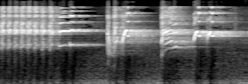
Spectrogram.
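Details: White-rumped shama song used to get other shamas singing: a rapid pulsed trill at first, then sustained high whistles and upward-flicking notes, separated by brief harsh bursts.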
